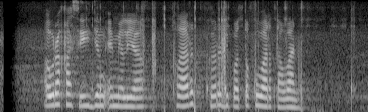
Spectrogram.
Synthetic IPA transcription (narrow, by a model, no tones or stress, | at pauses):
ʔauɾakasɪhd͡ʒɨŋʔɛmiliaklarkɨrdipɔt̪ɔkuwart̪awan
